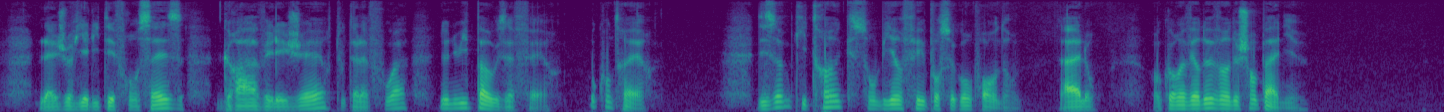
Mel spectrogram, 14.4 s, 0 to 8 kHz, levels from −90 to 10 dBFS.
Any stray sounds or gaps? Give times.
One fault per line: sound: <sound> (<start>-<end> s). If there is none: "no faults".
no faults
